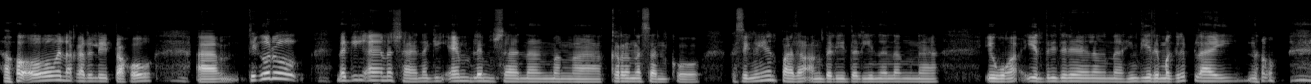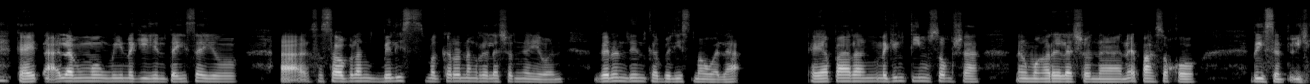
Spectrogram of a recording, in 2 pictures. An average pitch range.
No: narrow, 2.0 semitones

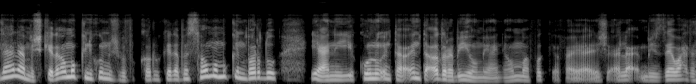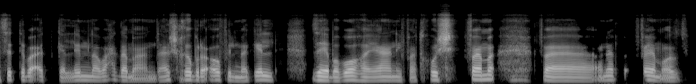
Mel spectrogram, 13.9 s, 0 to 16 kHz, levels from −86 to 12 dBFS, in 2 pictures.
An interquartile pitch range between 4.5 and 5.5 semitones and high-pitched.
No: average, 4.8 semitones; low, 135 Hz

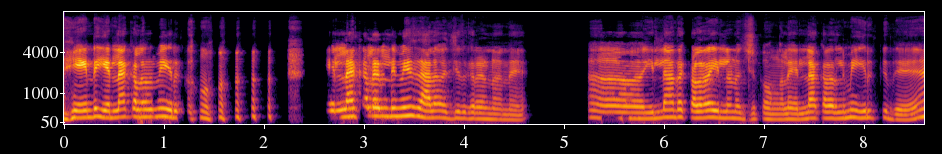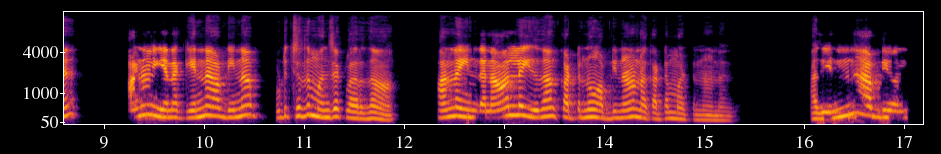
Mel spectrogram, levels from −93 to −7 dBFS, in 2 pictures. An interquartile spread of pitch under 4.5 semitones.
Yes: average, 3.8 semitones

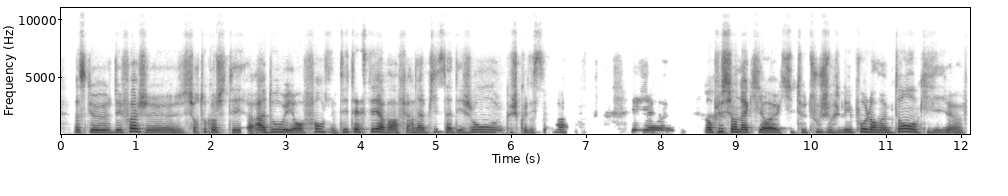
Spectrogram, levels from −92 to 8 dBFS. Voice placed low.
No: high, 200 Hz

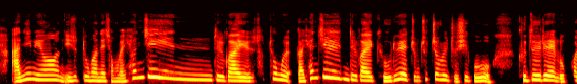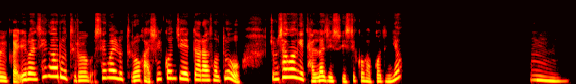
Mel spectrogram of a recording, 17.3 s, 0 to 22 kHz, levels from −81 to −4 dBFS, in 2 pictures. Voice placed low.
No: high, 215 Hz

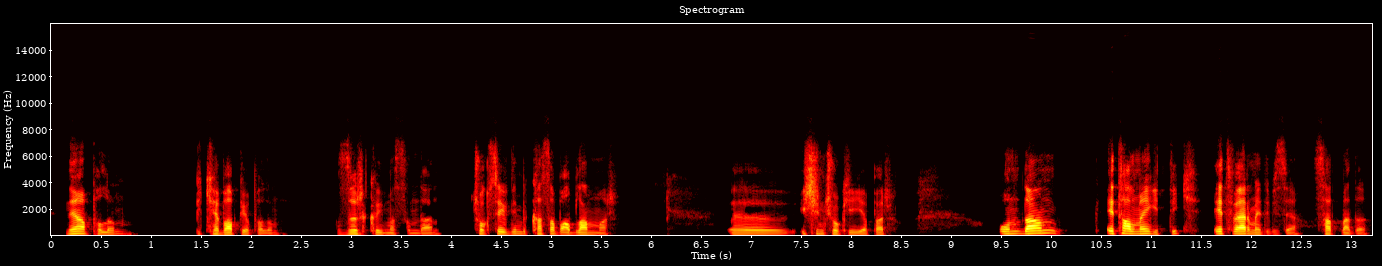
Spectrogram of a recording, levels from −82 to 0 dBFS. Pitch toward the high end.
No: low, 135 Hz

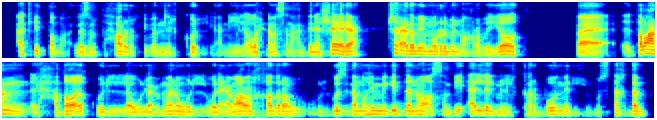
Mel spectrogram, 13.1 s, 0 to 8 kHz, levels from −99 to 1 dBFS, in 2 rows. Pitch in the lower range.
Yes: low, 125 Hz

